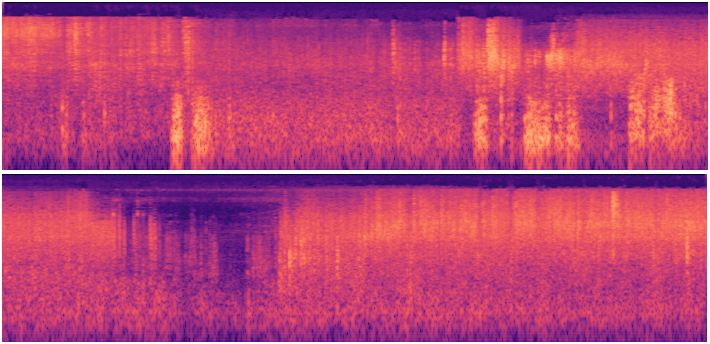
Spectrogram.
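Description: Wind rushes and buffets loudly over a moving car's roof.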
